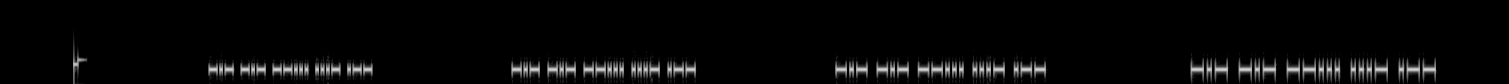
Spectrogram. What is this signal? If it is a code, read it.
Morse code, heard as a keyed tone, about 35 wpm, 700 Hz. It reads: KK7VW KK7VW KK7VW KK7VW
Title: Speed Racing - USA 2x2 Call Signs 30wpm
